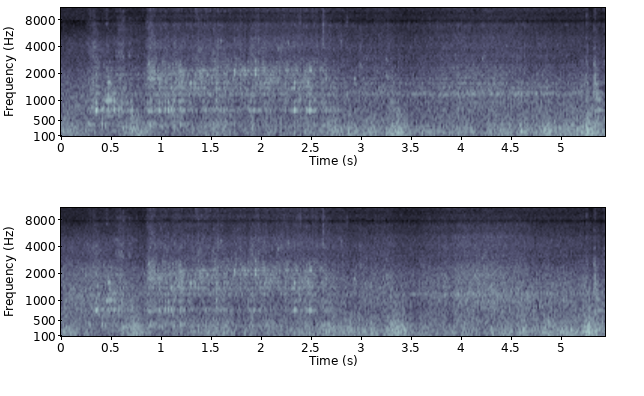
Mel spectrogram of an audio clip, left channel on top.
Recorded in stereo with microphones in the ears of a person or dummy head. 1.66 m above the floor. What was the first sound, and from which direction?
A toilet flushing, 25° left (ahead or behind).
